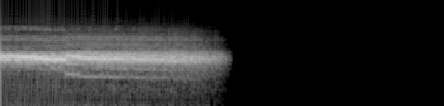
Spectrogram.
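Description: Bird-of-prey screech sound effect: one long cry that falls slightly in pitch and cuts off about a second in.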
